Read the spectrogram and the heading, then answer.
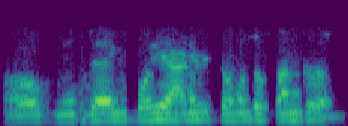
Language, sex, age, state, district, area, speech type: Odia, male, 30-45, Odisha, Kandhamal, rural, conversation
